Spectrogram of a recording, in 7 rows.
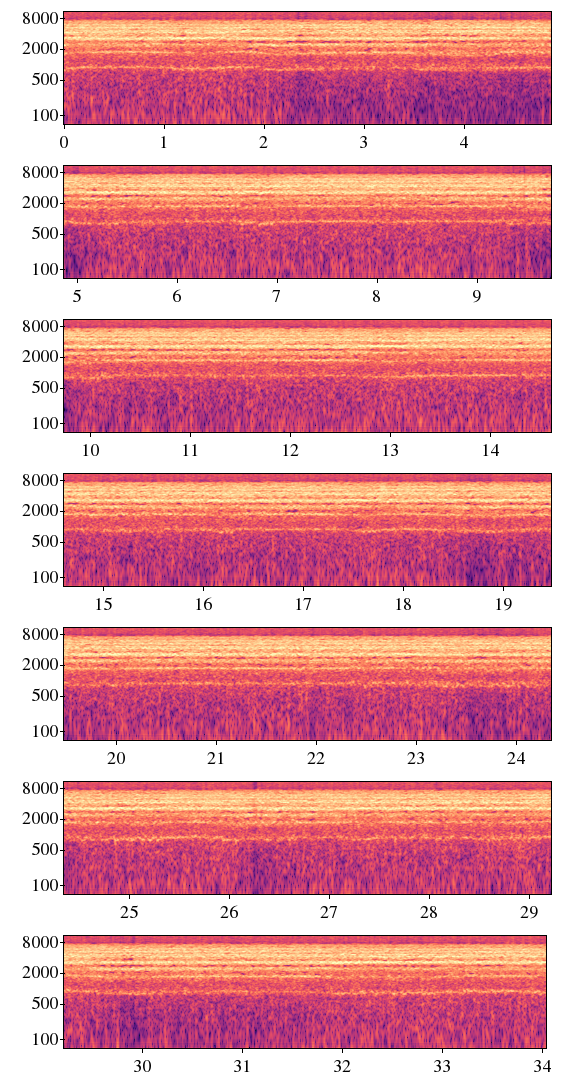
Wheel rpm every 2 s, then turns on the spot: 230, 230, 220, 230, 230, 230, 230, 230, 230, 220, 230, 230, 230, 230, 220, 230, 220.
none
